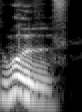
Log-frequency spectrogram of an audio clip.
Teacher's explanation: the sound is a short back vowel sound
